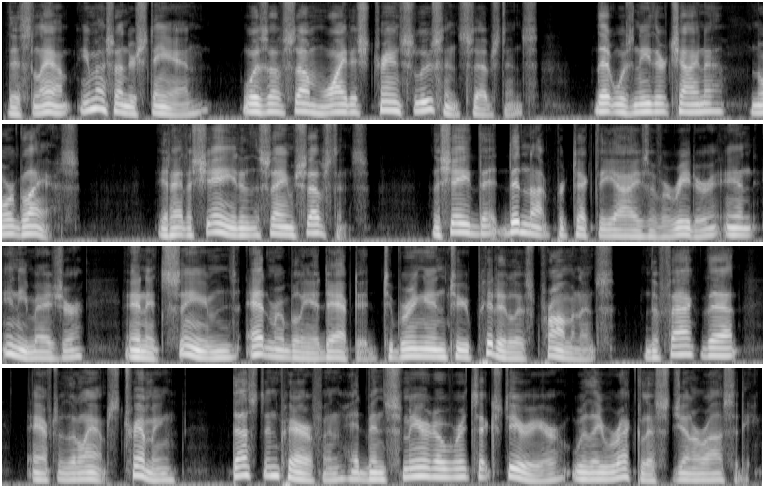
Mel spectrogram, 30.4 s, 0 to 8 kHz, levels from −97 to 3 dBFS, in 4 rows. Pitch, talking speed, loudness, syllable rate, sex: 130 Hz, 135 wpm, -18 LUFS, 4.4 syllables/s, male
